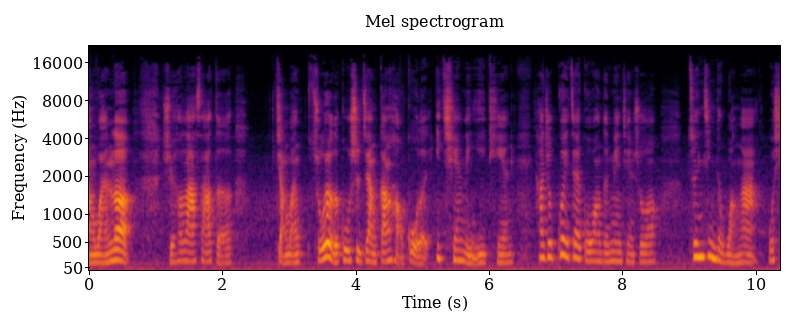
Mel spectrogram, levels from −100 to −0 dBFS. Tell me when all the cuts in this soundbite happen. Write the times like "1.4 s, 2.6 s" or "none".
none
